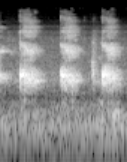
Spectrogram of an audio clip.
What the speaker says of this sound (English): The body attempts to rid itself of this buildup by causing a violent coughing fit.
